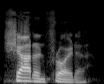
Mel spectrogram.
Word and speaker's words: Schadenfreude: And the Schadenfreude, how do you say the German word that means like you take pleasure in other people's misery? – Schadenfreude. – It's something like Schadenfreude.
